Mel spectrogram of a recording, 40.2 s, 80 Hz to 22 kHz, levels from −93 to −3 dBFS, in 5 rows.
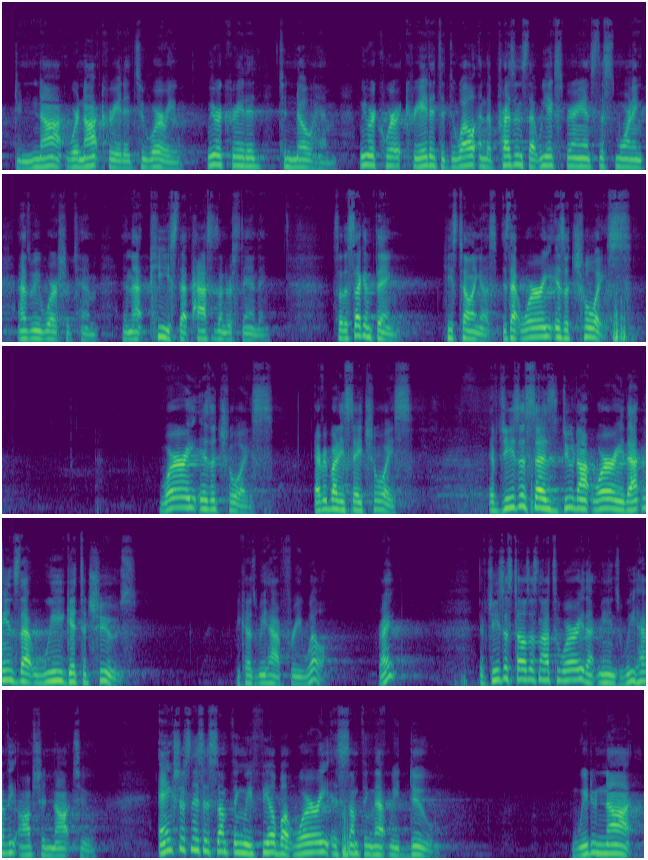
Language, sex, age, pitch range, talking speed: English, male, 30-49, 140-175 Hz, 160 wpm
